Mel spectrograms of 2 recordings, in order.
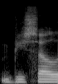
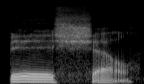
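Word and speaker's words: Bichsel: me the pronunciation here bishell bishell okay that's actually easier bishell all right according to the 2023 24 NHL pronunciation guide It's lean bishell Le and Bell I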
